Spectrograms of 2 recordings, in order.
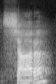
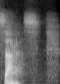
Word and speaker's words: Zara: I always want to say Zara's name as Shara because that's how you spell in Portuguese. That's how you pronounce in Portuguese, but it's Zara's.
